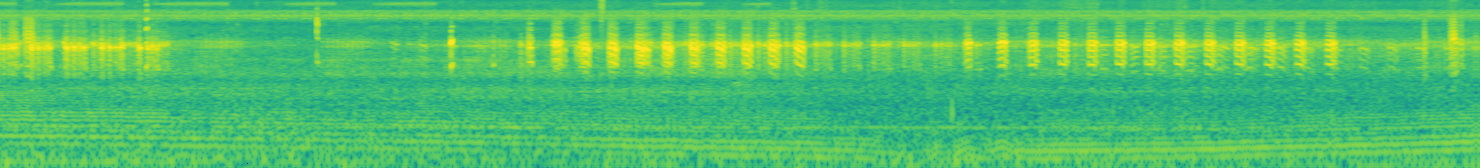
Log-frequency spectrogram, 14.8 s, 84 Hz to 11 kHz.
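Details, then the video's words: Pond frogs recorded in the field on a Tascam Portacapture X6, calling in faint, evenly spaced high ticks that build into a steady rhythmic train of about three pulses a second, against quiet, hissy outdoor ambience. "Frog Sounds"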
